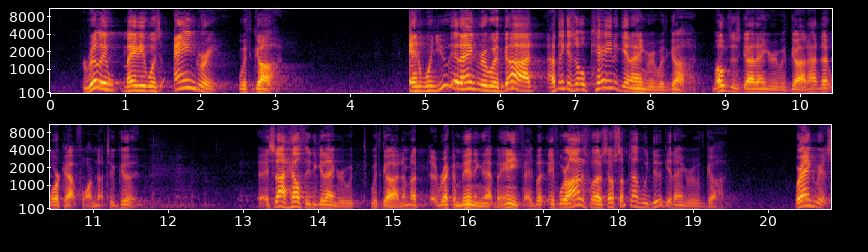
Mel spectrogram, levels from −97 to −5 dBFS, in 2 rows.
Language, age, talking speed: English, 60-79, 200 wpm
